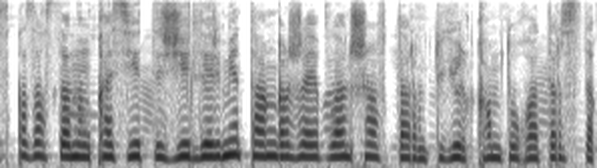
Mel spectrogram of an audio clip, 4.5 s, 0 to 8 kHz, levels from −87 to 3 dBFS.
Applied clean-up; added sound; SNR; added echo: none; none; none; none.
